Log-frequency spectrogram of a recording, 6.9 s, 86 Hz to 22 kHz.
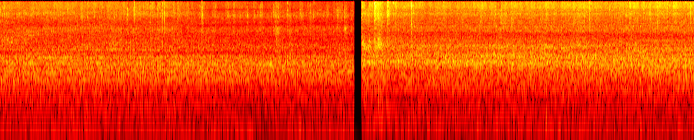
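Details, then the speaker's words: Allis Chalmers 6080 tractor diesel, freshly overhauled, mowing. A deep, steady roar holds speed under mower-deck load with no misses or knocks and pulls cleanly: normal running under load. "Well, that's that. 6080's running good. It's using very little fuel, like they do."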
